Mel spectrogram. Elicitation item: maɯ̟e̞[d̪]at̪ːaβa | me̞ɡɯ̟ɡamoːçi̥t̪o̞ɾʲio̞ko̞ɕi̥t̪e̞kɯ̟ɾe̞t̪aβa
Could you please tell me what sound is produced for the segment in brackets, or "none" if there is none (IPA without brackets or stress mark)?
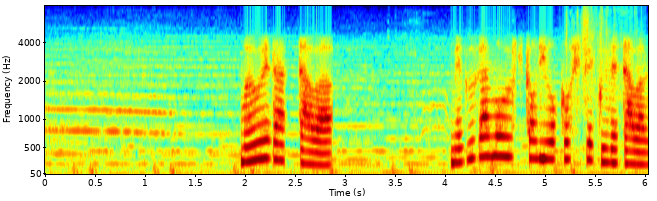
d̪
